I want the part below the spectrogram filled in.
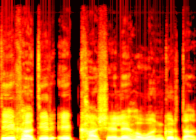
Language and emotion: Goan Konkani, neutral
